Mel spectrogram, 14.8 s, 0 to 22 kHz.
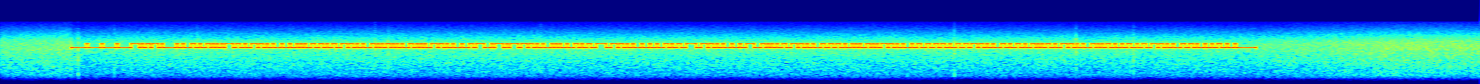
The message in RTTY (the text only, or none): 0430 1682 4476 7933 6725 1725 1942 8064 2808 0040 4022 8121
